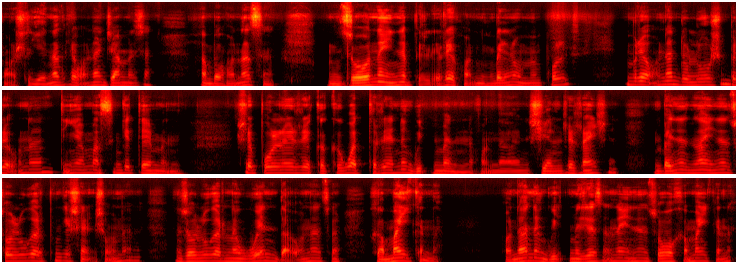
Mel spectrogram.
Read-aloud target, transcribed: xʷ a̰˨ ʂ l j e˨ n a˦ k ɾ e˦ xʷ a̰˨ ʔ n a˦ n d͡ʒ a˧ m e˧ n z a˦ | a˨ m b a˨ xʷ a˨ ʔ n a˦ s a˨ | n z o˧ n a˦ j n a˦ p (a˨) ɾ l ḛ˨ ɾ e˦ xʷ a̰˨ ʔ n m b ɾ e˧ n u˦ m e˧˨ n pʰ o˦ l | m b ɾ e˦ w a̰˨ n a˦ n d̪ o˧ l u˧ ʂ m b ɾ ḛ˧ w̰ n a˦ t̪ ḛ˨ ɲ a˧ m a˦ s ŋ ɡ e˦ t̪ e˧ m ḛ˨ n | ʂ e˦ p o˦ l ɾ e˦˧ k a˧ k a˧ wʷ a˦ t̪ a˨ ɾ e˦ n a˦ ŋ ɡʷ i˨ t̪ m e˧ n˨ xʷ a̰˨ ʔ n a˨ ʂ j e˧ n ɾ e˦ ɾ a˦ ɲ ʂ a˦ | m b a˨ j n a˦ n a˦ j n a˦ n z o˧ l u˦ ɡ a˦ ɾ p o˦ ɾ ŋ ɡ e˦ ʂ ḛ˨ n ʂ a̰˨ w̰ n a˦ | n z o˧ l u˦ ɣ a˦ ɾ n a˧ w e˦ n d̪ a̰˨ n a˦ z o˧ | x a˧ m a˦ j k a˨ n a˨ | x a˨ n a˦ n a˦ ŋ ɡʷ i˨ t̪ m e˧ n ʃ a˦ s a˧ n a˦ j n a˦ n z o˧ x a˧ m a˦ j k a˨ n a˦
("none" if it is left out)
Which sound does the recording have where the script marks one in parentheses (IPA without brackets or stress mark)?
e˨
